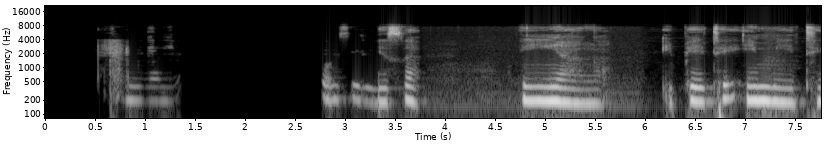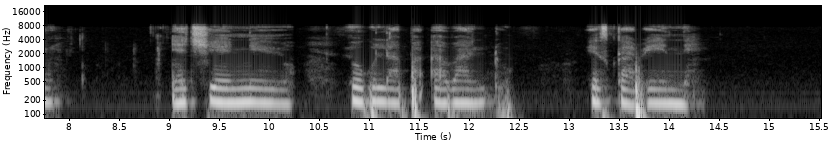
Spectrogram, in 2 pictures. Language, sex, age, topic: North Ndebele, male, 36-49, health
